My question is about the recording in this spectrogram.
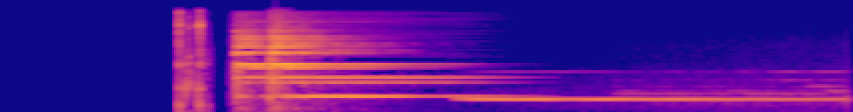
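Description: Subscribe-button sound effect: a short mouse click about a second in, then a notification bell ding that rings out and slowly fades, with a lower ringing tone holding on after it.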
